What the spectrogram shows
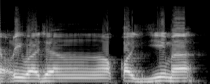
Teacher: تو اس وقت یعنی جب یہاں پہ ترک سکتہ کیا جائے، یعنی سکتہ نہ کیا جائے، تو اس وقت موضع اول یعنی عوجن قیمہ میں اخفا ہوگا، کیونکہ دو زبر کی تنوین کے بعد قاف آ رہا ہے 15 حرفوں میں سے، لہذا پڑھا جائے عوجن قیمہ، اور ثانیین میں ادغام ہوگا۔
